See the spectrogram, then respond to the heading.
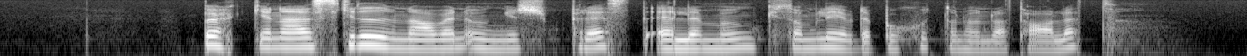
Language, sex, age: Swedish, female, 23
